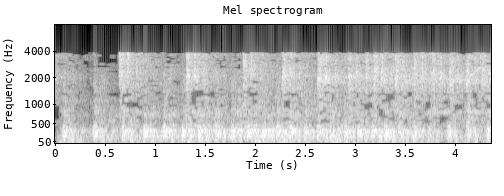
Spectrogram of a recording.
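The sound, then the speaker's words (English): A steady, dense roar of crowd noise as Jess Bibby shoots a free throw at a women's basketball game, holding at an even loudness throughout with no single voice standing out and no one speaking clearly. “Bibby, well, the crowd give plenty of noise, but she's good enough to make the shot.”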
